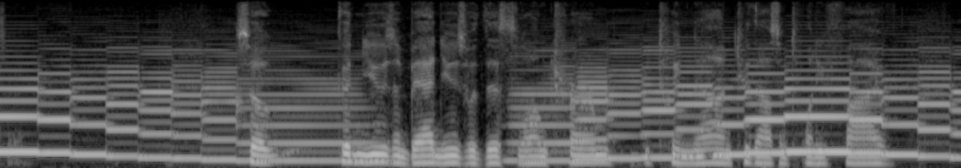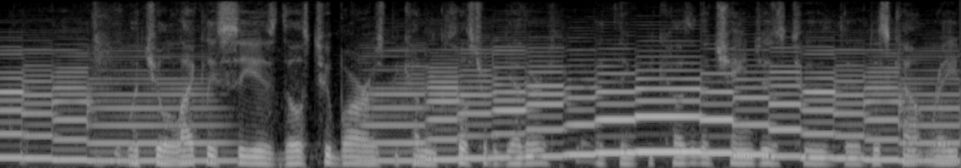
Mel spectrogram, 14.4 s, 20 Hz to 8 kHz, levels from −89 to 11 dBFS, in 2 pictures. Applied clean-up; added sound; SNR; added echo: none; Wind instrument, woodwind instrument; -3 dB; none.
